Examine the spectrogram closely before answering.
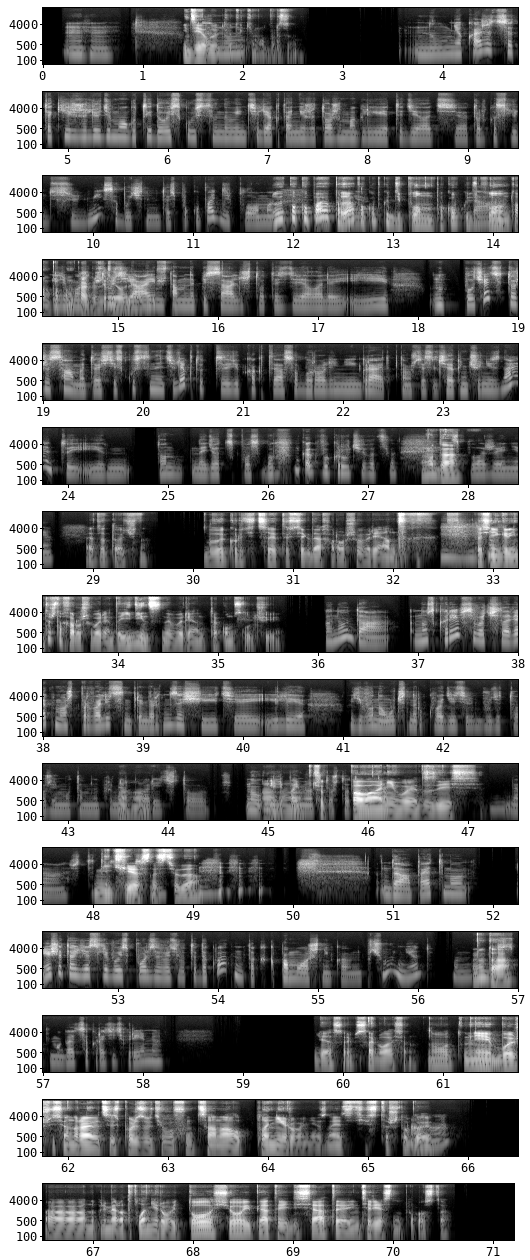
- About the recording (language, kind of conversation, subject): Russian, unstructured, Как технологии изменили ваш подход к обучению и саморазвитию?
- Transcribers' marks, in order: tapping; chuckle; chuckle; laugh; other noise; laugh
